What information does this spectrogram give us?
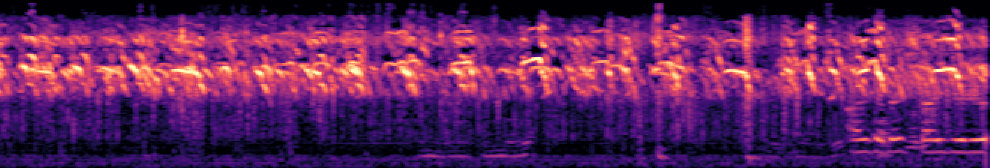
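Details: Newly hatched chicken chicks, a group only just out of the egg, keep up a continuous shrill peeping of quick falling notes; a man's voice talks briefly near the end.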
